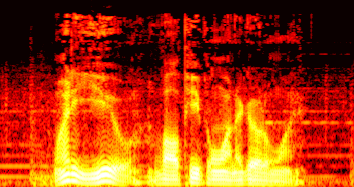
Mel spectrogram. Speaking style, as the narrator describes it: I sighed

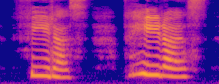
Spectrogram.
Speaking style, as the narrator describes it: the voices came too, the screams, and then the whispers

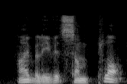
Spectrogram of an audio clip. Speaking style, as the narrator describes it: snapped Foloin

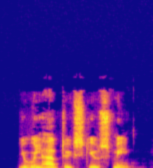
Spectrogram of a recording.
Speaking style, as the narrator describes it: he said coldly

